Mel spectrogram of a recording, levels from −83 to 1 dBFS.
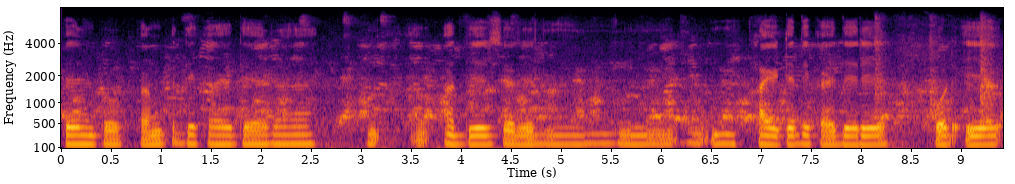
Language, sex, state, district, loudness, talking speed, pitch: Hindi, male, Rajasthan, Jaipur, -19 LUFS, 85 wpm, 135 Hz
